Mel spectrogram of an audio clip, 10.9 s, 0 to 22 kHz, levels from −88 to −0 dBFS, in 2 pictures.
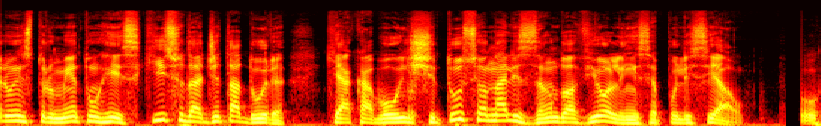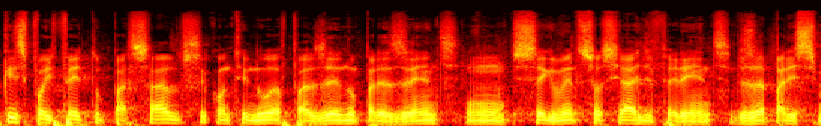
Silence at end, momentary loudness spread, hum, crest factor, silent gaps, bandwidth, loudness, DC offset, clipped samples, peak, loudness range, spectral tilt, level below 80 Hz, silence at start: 0 s; 7 LU; none; 14 dB; 5.25-5.31 s; 16 kHz; -14 LUFS; under 0.1%; under 0.1%; 0 dBFS; 5 LU; -5 dB/octave; -34 dBFS; 0 s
